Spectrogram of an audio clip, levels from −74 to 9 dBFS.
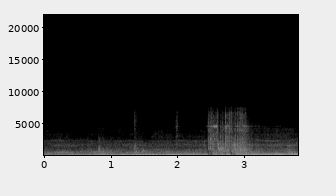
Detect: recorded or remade remade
